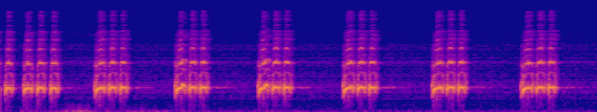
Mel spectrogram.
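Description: A barbet repeats quick bursts of four or five hollow, mid-pitched notes, one burst a little under every second, with no other sounds.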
